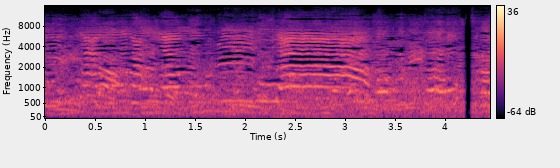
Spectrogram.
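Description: Several people's voices talking over each other in a heated street confrontation, the words not clearly made out, with one drawn-out raised voice about two and a half seconds in.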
